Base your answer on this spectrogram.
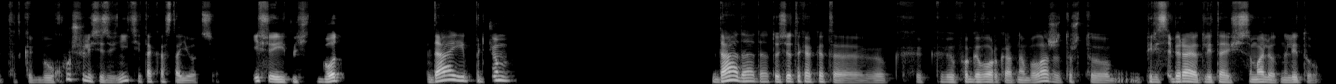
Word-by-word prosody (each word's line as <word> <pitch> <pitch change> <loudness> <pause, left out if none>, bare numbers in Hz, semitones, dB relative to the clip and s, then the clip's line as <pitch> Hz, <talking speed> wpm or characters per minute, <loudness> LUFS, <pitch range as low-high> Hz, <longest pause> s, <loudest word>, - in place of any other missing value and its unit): тут - - -17
как 105 - -11
бы 105 0 -6
ухудшились. 200 - -3
Извините, 120 - -4
так 130 - -4
и - - -4
остается. 95 -5 -4 0.3
И - - 0
всё. 160 -6 +3
И 115 -1 +5
почти 110 +2 -9
год. 130 +7 +4 0.8
Да, 210 +2 +6
и 190 - +3
причем 185 +1 -2 2.0
Да-да-да. 150 -9 +4
То 125 - -4
есть 125 - -1
это 140 - +2
как 130 -3 -1
это 90 -5 -4
кх - - -22
к 115 -1 -6
поговорка 115 -1 0
одна 100 +1 -4
была 105 +11 +1
же, 105 -9 -5
то - - -9
что, 95 -3 -6
м, 90 - -15
пересобирают 120 +2 +4
летающий 110 -3 0
самолет 115 -4 +1
на 105 - -6
лету. 110 0 -5
115 Hz, 160 wpm, -25 LUFS, 105-145 Hz, 2.0 s, Да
